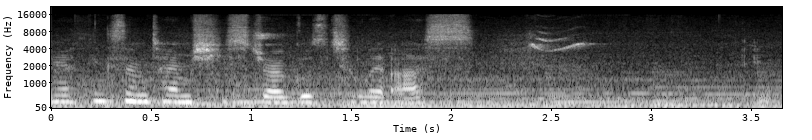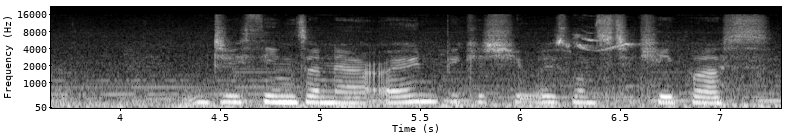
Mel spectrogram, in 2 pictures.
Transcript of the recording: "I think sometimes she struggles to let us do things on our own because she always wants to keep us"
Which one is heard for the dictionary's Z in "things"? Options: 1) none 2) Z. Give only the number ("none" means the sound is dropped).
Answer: 2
